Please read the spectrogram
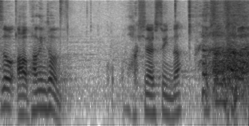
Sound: his voice shakes

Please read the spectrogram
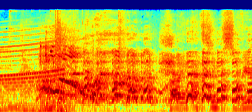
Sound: laughing

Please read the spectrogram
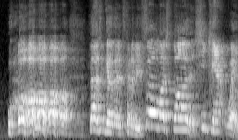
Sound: laughs

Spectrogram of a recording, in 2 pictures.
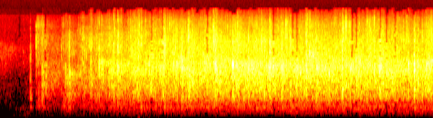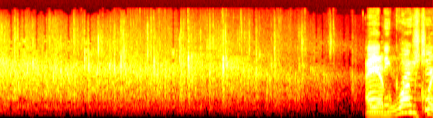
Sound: applause

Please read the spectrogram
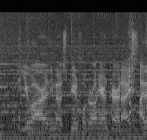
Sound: both laughing

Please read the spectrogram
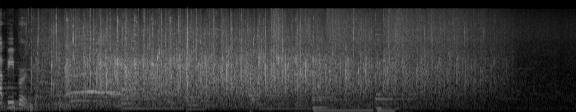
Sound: cheering and applause

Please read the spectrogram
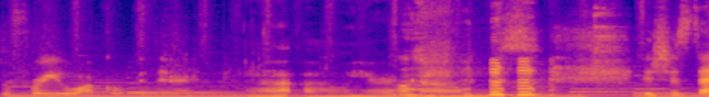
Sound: laughs

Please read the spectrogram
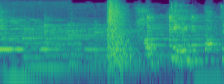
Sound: slams

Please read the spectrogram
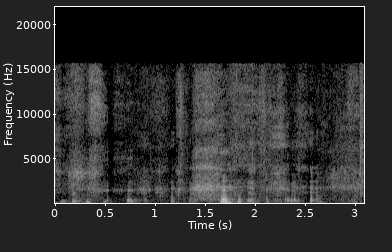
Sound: laughing

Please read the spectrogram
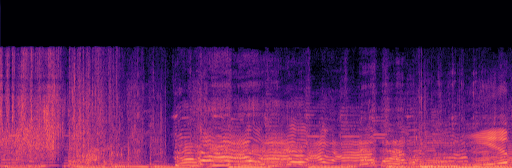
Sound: laughing

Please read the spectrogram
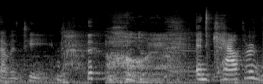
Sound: chuckles

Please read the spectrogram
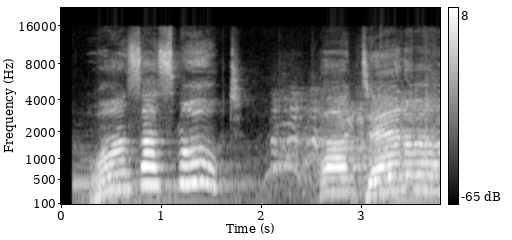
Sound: laughter

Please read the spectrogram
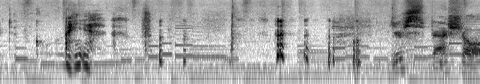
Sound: laughing

